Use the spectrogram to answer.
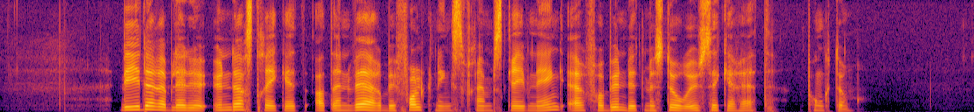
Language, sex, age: Norwegian, female, 43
